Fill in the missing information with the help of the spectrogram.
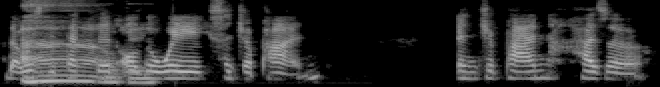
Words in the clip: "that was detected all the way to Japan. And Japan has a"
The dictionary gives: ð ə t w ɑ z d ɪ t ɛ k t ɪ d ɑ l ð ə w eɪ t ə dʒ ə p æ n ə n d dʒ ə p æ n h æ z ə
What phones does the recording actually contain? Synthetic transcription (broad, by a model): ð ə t w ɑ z d ɪ t ɛ k t ɪ d ɑ l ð ə w eɪ s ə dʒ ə p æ n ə n dʒ ə p æ n h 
